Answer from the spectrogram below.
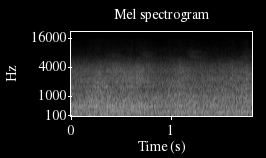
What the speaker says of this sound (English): a JetBlue A321, exiting the runway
